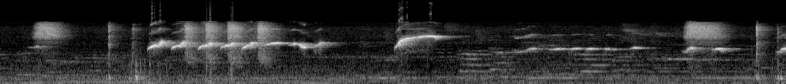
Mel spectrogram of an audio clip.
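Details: White-rumped shama of the Medan 'blorok' (mottled) type singing: clear whistled phrases, a fast trill of rising notes, a bright upslurred whistle, then a long level whistle and sharp high notes, over a faint steady low hum.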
